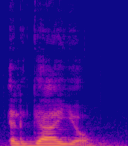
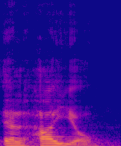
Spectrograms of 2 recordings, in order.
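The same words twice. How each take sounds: First: Gallo begins with a hard g sound. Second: Gallo begins with a breathy h sound. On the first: The speaker calls it right. "a G in Spanish may make a G sound" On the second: The speaker calls it wrong. "we don't pronounce it el gallo"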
